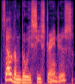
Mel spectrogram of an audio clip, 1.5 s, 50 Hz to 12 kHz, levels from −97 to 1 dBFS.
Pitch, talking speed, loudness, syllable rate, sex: 160 Hz, 200 wpm, -17 LUFS, 5.0 syllables/s, male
